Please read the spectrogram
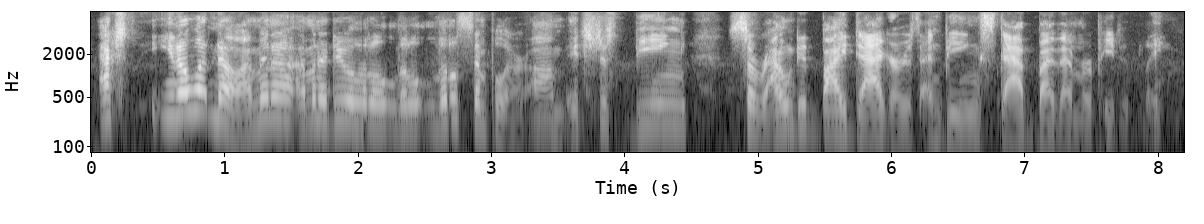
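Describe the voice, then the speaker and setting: A player in a tabletop roleplaying game, chatting informally and thinking aloud in a halting way while describing moves. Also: mid-range voice, animated, bright, forceful tone, rough recording. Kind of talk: casual game chat.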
